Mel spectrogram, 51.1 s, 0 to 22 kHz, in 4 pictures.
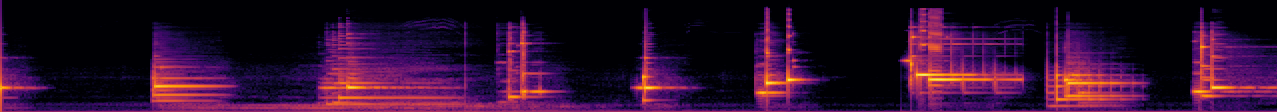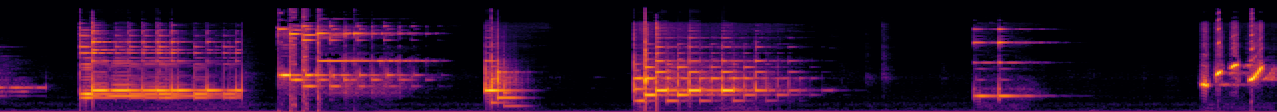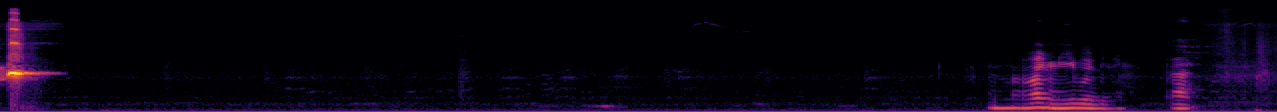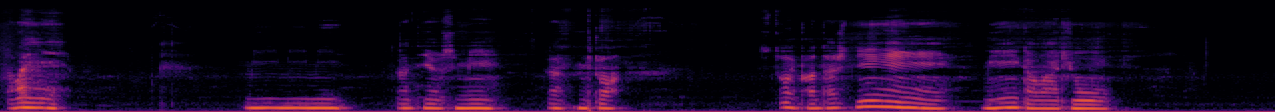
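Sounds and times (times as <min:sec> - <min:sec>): phone ringtone snippets: 0:13.8 - 0:18.1.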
